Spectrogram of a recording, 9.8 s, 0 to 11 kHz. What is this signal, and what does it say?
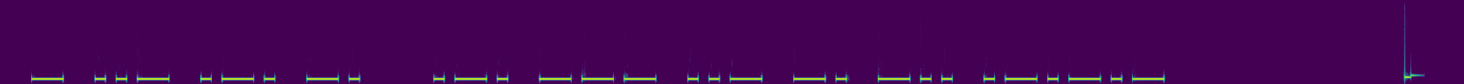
Morse code, heard as a keyed tone, about 17 wpm, 700 Hz. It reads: TURN ROUND.
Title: Sentences from Top 1000 Words - Review Part 1 - 17wpm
